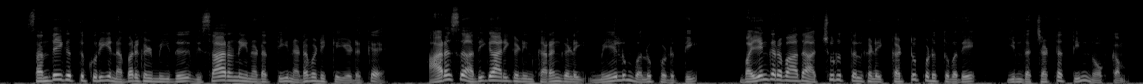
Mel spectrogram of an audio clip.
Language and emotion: Tamil, neutral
